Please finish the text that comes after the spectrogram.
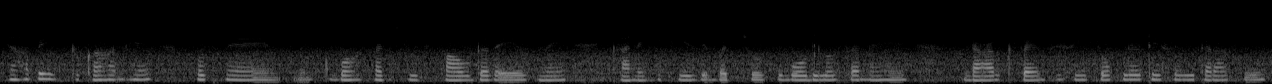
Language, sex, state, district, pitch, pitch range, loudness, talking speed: Hindi, female, Chhattisgarh, Sarguja, 205 Hz, 195-220 Hz, -39 LUFS, 105 wpm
